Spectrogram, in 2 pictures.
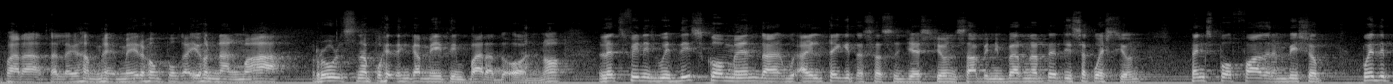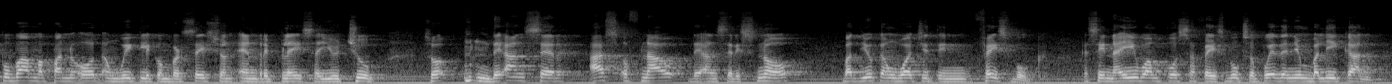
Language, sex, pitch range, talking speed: Filipino, male, 125-150 Hz, 160 wpm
